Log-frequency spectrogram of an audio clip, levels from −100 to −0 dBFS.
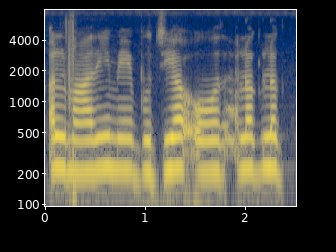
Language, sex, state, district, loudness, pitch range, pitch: Hindi, female, Punjab, Fazilka, -16 LUFS, 210-225 Hz, 220 Hz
